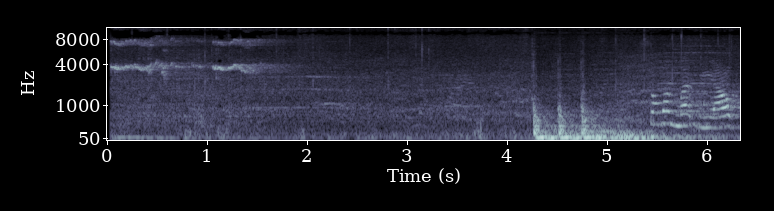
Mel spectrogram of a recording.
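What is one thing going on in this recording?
A large crowd cheers and screams outdoors.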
